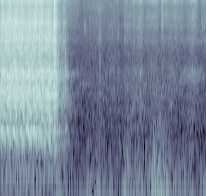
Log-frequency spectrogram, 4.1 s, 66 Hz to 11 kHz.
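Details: 1980 Chevrolet C10 small block with new carburetor: starter cranks steadily about four turns a second without catching; no fuel from main line, fuel line dry, fixed by replacing the fuel pump.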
